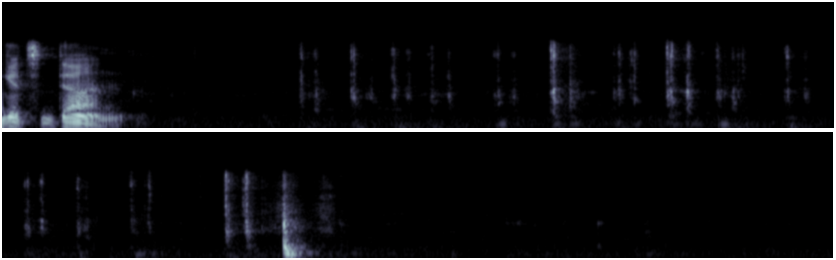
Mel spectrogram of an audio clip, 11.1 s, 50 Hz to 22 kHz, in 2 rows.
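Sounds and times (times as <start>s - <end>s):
typing on computer keyboard: 2.0s - 7.3s.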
